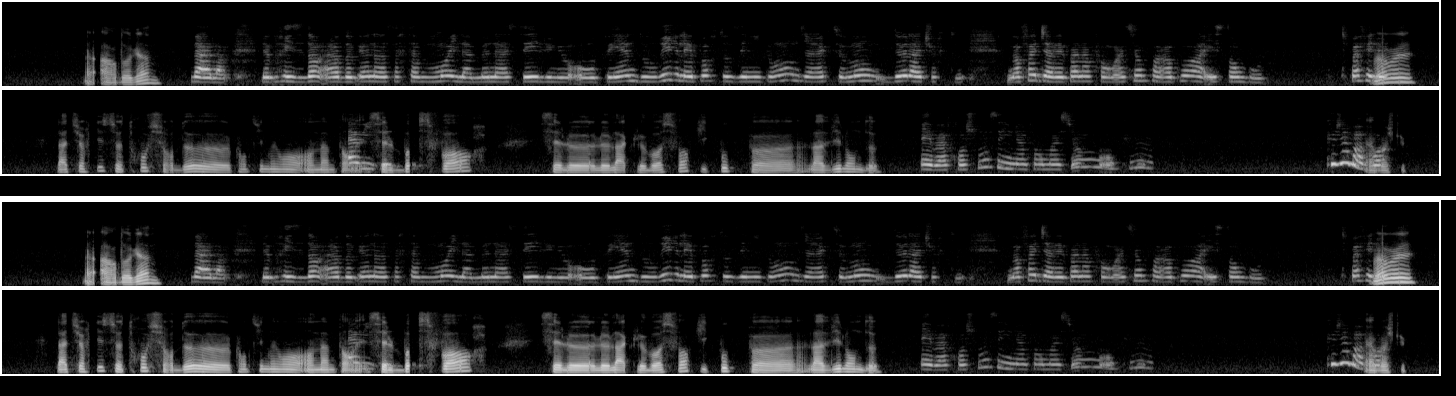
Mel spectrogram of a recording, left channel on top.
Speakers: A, on the right (about 35°); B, on the left (about 25°).
A: Euh, Erdogan.
B: Voilà, le président Erdogan, à un certain moment, il a menacé l'Union européenne d'ouvrir les portes aux émigrants directement de la Turquie. Mais en fait, j'avais pas l'information par rapport à Istanbul. J'ai pas fait
A: Bah
B: le...
A: oui. La Turquie se trouve sur deux euh, continents en même temps.
B: Ah oui,
A: C'est
B: je...
A: le Bosphore, c'est le, le lac, le Bosphore, qui coupe euh, la ville en deux.
B: Eh ben, franchement, c'est une information que, que j'aime avoir.
A: Ah bah, je suis...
